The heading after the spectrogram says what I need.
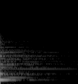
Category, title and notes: Music > Solo percussion
Snare Processed - Oneshot 122 - 14 by 6.5 inch Brass Ludwig
acoustic, beat, brass, crack, drum, drumkit, drums, flam, fx, hit, hits, kit, ludwig, oneshot, perc, percussion, processed, realdrum, realdrums, reverb, rim, rimshot, rimshots, roll, sfx, snare, snaredrum, snareroll, snares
